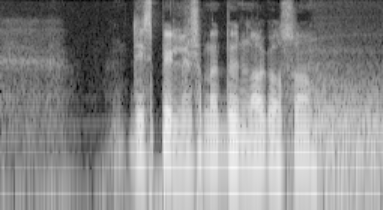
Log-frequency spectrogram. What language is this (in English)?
Norwegian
